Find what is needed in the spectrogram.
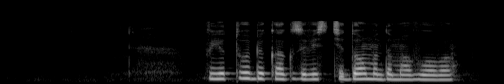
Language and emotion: Russian, neutral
